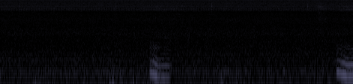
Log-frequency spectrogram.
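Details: A cat snoring: quiet, low breathing broken by two brief, soft whistling snore sounds about two and a half seconds apart.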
